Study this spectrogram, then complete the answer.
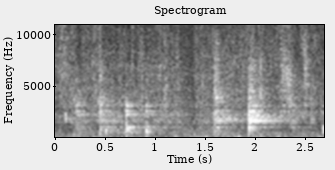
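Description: Flour being cooked in a pan over medium heat: a steady soft sizzle with repeated scraping and stirring strokes of a utensil against the pan, fairly close, with no talk.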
